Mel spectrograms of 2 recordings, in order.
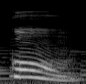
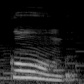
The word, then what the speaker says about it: कोम: तो वर्ड जो है वो है कोम, ना कि कोम्ब. बी यहाँ साइलेंट है इसलिए हम इसे बोलेंगे कोम. कोम.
